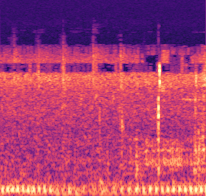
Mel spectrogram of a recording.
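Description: Near silence: a steady low hum with one faint click about one and a half seconds in.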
